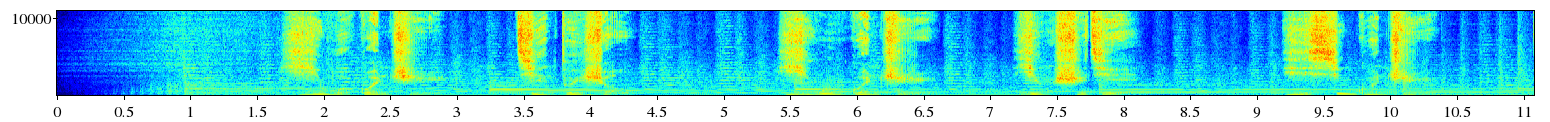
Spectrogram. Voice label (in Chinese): 宣传片; 北极熊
